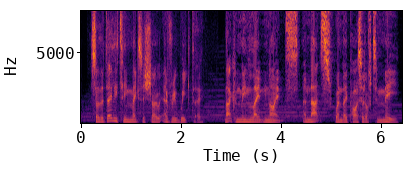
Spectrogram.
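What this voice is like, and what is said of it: British London accent. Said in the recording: “You might have already guessed from my accent, I live in London”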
